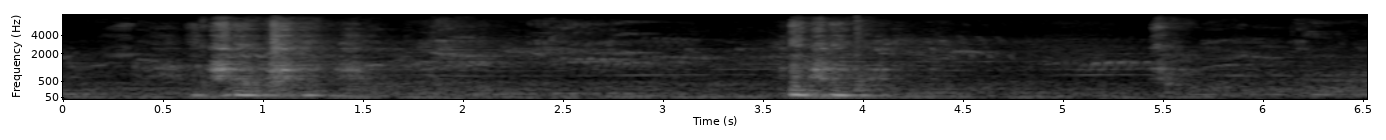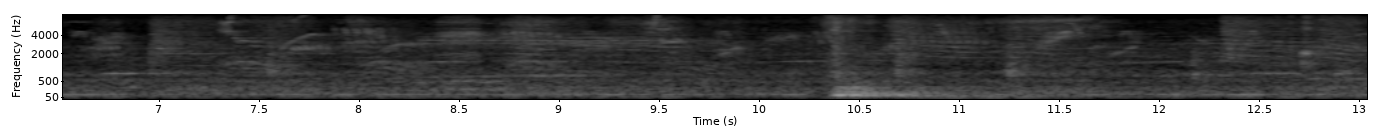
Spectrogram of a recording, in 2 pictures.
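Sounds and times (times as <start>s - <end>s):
small birds chirping: 5.5s - 13.0s.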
